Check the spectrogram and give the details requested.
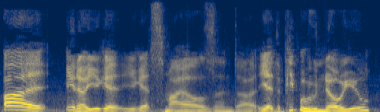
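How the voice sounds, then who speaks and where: A man narrating casually as game master, improvising hesitantly with lots of pauses. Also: medium pitch, big pitch swings, a bit bright, slight background noise.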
